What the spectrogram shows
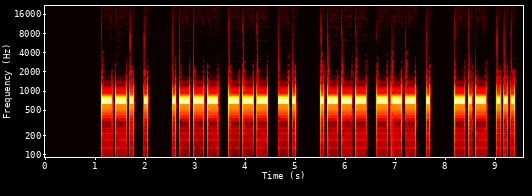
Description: Morse code, heard as a keyed tone, about 17 wpm, 700 Hz. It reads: GE JON JOE KS
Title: K1USN SST QSO Practice - 17wpm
